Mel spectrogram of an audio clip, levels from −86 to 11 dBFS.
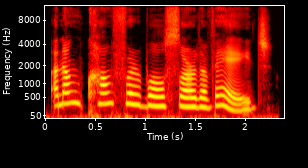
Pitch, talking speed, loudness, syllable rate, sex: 265 Hz, 125 wpm, -17 LUFS, 4.6 syllables/s, female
